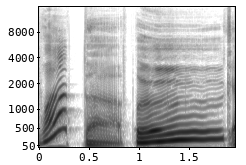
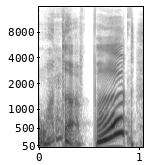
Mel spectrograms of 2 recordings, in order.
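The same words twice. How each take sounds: First: High, loud, hugely stretched words; drawn-out slow-mo cry; slow-motion shock. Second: High-pitched rising question; acted baffled reaction; startled disbelief. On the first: Acted. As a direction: drag each word out in slow motion. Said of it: "I can hear it in slow-mo". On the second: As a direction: blurt it high, in shock. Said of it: "I went".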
